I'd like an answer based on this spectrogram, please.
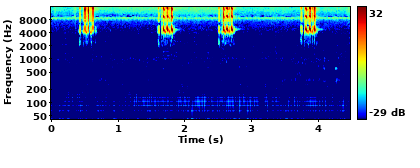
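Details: Four crisp, shrill, pulsed chirps from one lonely cricket, repeated about once a second in a steady rhythm, with only faint low background hum in a real recording.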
